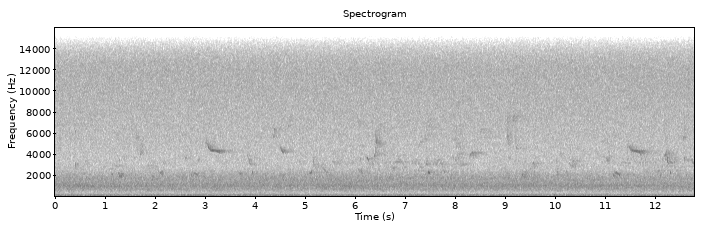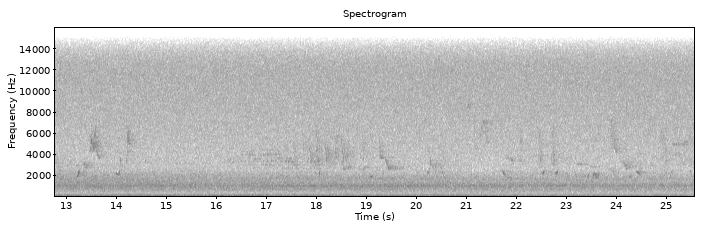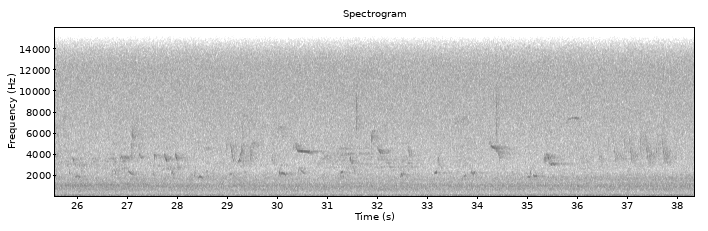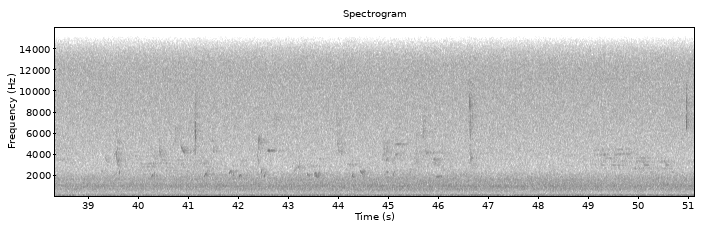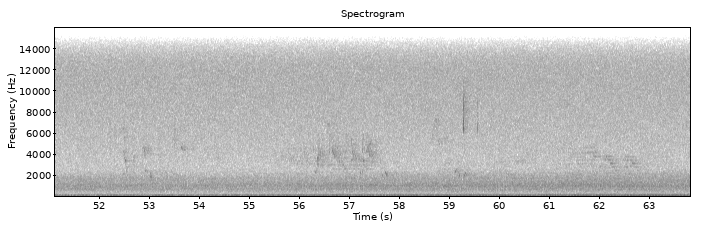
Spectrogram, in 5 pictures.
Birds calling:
unidentified bird, Gray Catbird (Dumetella carolinensis), Veery (Catharus fuscescens)

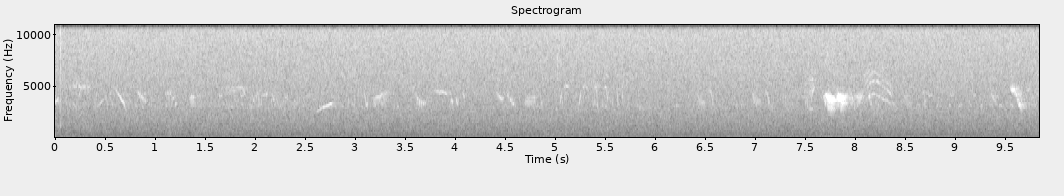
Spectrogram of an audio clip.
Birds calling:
Hawaii Amakihi (Chlorodrepanis virens), Eurasian Skylark (Alauda arvensis)

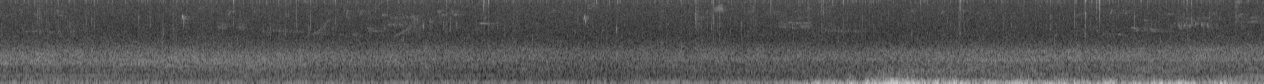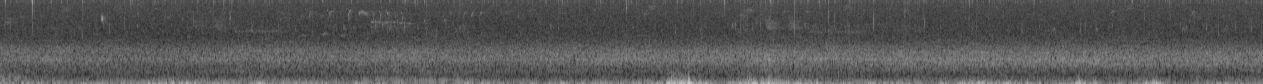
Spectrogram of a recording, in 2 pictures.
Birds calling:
Eastern Phoebe (Sayornis phoebe), Song Sparrow (Melospiza melodia), Northern Cardinal (Cardinalis cardinalis)

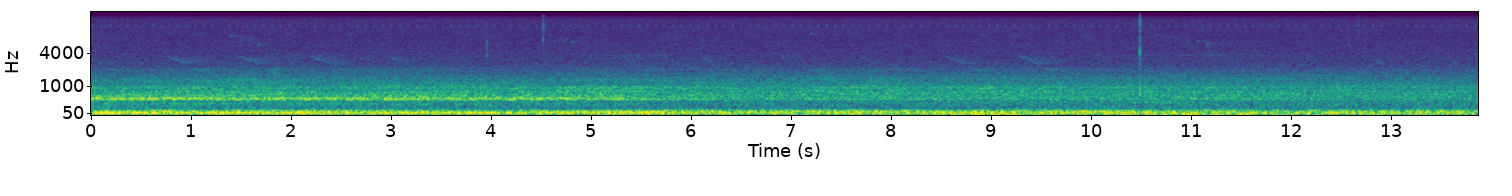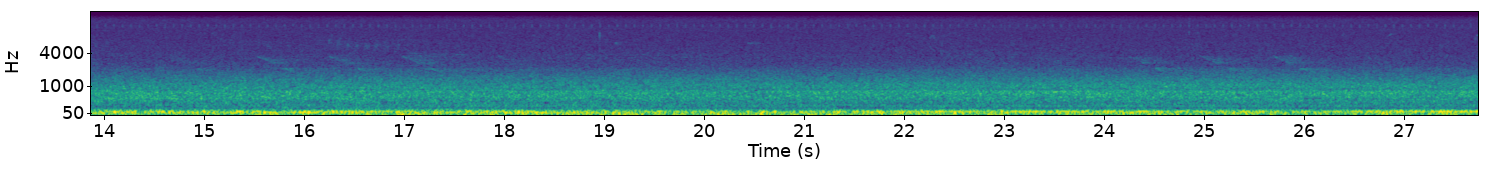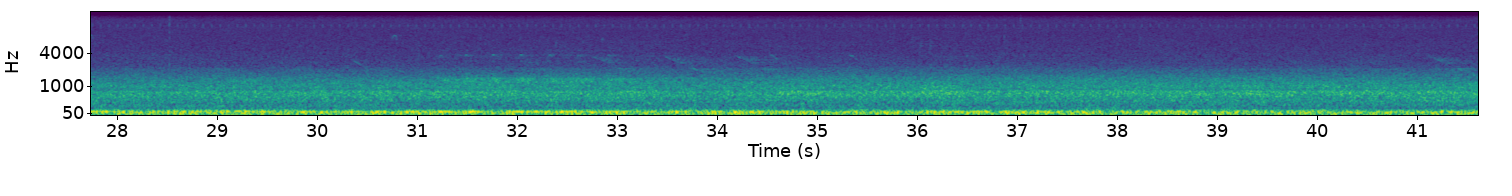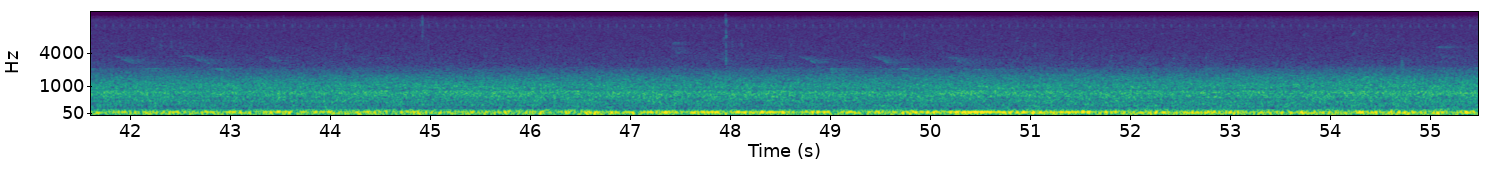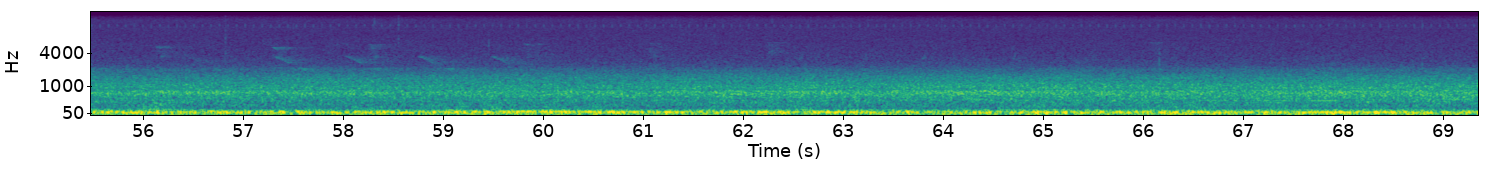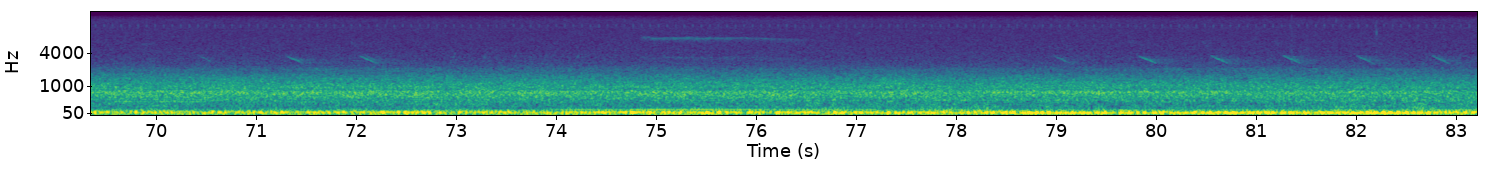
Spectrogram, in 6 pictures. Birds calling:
American Crow (Corvus brachyrhynchos), Downy Woodpecker (Dryobates pubescens), Northern Cardinal (Cardinalis cardinalis)

